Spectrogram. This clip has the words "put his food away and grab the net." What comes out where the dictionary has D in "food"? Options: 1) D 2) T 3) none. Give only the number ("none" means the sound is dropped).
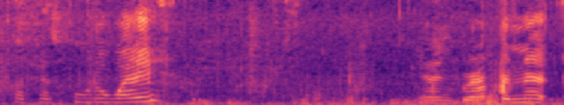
1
